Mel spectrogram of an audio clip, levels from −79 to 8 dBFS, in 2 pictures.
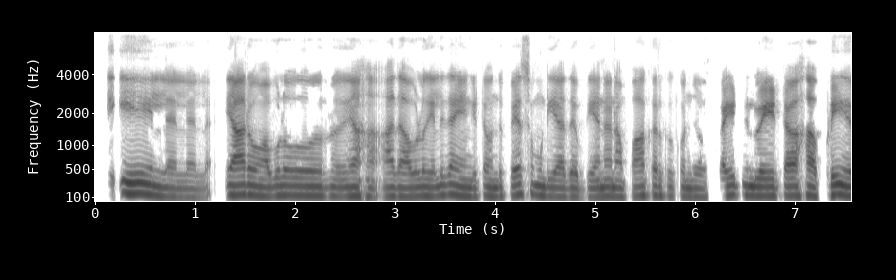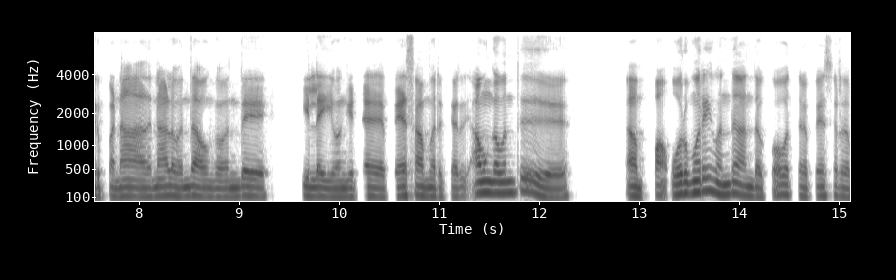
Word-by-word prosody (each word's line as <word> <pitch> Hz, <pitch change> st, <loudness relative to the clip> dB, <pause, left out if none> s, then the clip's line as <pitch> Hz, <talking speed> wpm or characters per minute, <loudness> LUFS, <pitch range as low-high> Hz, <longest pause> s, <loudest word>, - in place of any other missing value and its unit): இ -, -, -4 dB, 0.4 s
இல்லல்லல்ல, 100 Hz, -4 st, -2 dB, 0.2 s
யாரும் 125 Hz, -2 st, +4 dB
அவ்ளோ 120 Hz, +2 st, 0 dB, 0.2 s
ஒரு 115 Hz, -1 st, -1 dB, 0.2 s
ஆஹா 105 Hz, -1 st, -3 dB, 0.2 s
அது 110 Hz, 0 st, 0 dB
அவ்ளோ 110 Hz, +2 st, 0 dB
எளிதா 125 Hz, +3 st, 0 dB
ஏங்கிட்ட 110 Hz, +1 st, -2 dB
வந்து 110 Hz, +1 st, -1 dB
பேச 130 Hz, +1 st, +1 dB
முடியாது. 110 Hz, -2 st, -1 dB
அப்டி 105 Hz, +1 st, -5 dB
ஏனா, 110 Hz, +1 st, +1 dB
நான் 105 Hz, -, -5 dB
பார்க்கறதுக்கு 115 Hz, -1 st, -3 dB
கொஞ்சம் 105 Hz, -2 st, -3 dB
ஹைட் 120 Hz, +1 st, 0 dB
அண்ட் 115 Hz, -, +3 dB
வெயிட்டா 115 Hz, +1 st, +3 dB, 0.2 s
அப்டி 125 Hz, +4 st, +1 dB
இருப்பேனா, 110 Hz, 0 st, -1 dB
அதனால 110 Hz, +2 st, 0 dB
வந்து 115 Hz, +2 st, +1 dB
அவங்க 105 Hz, -1 st, -2 dB
வந்து 105 Hz, +2 st, +1 dB, 0.6 s
இல்ல 110 Hz, 0 st, +2 dB
இவன்கிட்ட 105 Hz, +1 st, -2 dB, 0.3 s
பேசாம 115 Hz, 0 st, +1 dB
இருக்கிறது 105 Hz, +2 st, -6 dB
அவங்க 150 Hz, 0 st, +4 dB
வந்து 150 Hz, +3 st, -1 dB, 1.0 s
அ -, -, +5 dB, 0.2 s
ப -, -, -11 dB, 0.2 s
ஒரு 145 Hz, +1 st, +4 dB
முறை 165 Hz, +3 st, +3 dB
வந்து 135 Hz, +3 st, +2 dB
அந்த 115 Hz, -2 st, -1 dB
கோபத்தில 125 Hz, -4 st, -3 dB
பேசுறத 115 Hz, -2 st, -4 dB
110 Hz, 165 wpm, -22 LUFS, 105-120 Hz, 1.0 s, அ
